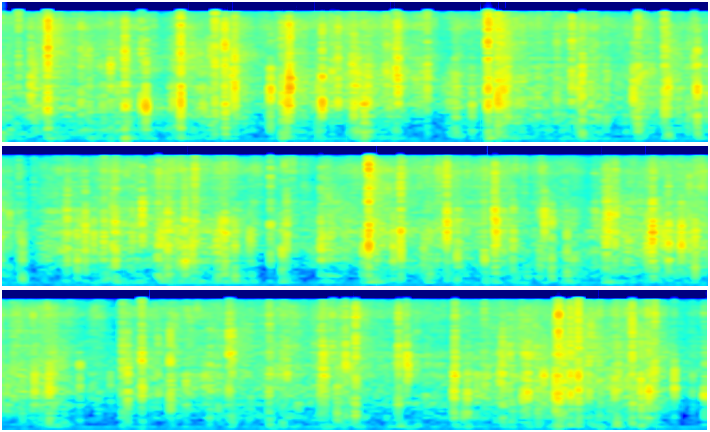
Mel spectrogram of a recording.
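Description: Fingertips press, rub and scratch the surface of a white printed paper padded mailer envelope lying on a wooden desk. The result is a steady stream of crisp, bright crinkles and dry scratching with almost no low end, each sharp crackle dying away almost instantly.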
